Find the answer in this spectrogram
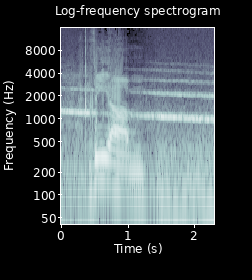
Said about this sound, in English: We'll let the ambulance go by. That's fine.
